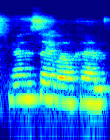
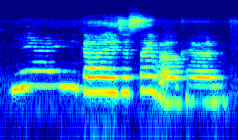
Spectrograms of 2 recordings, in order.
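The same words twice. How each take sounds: First: Said in the usual way. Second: High, drawn-out cheer; gushing welcome. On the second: Pretend. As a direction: welcome them in a high, slow, playful squeal. Excited greeting to chat friend.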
